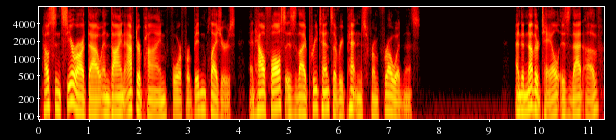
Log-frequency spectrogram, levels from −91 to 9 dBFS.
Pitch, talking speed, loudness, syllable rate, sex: 110 Hz, 145 wpm, -21 LUFS, 5.0 syllables/s, male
